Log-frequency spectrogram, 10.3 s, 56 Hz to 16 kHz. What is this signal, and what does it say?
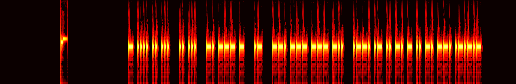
Morse code, heard as a keyed tone, about 37 wpm, 700 Hz. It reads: THIS IS NOT A GOOD PAINTING.
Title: Sentences from Top 1000 Words - Review Part 6 - 40wpm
